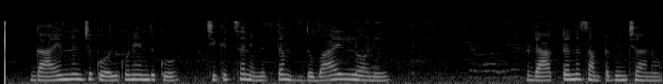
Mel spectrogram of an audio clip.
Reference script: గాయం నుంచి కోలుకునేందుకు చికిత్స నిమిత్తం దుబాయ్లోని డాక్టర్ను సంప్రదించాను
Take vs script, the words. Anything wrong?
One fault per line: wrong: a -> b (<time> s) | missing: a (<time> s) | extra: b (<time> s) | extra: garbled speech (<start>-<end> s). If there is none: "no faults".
no faults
